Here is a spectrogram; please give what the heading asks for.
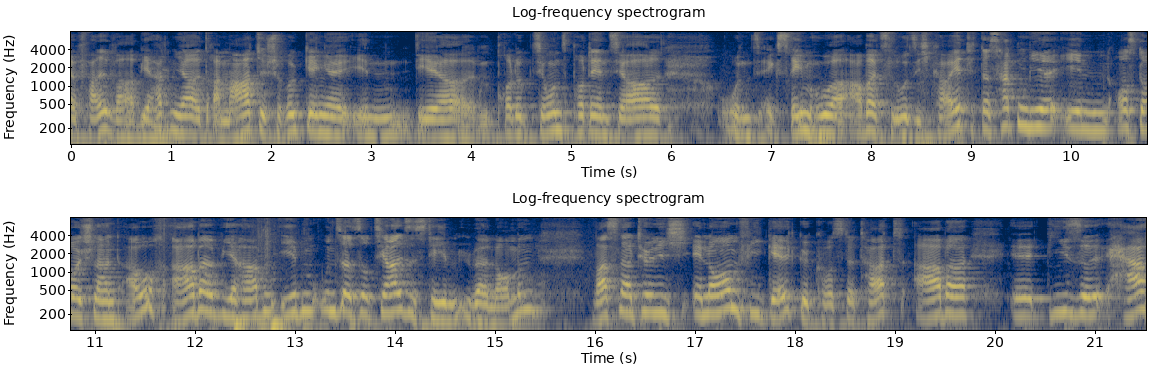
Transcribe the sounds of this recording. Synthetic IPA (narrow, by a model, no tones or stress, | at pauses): ɐfalva̰ːɐviːɐɦatn̩jaːdʁa̰maːtɪʃəʁʏk̚ɡ̥ɛŋəʔɪ̰ndeːɐpʁ̥odʊk̚t͡sjoːnspʰotɛnt͡sjaːl | ʔʊntɛ̰kstʁ̥eːmɦoːɐ̰ʔa̰ɐbaɪt͡sloːzɪçkʰaɪtd̥ashatn̩viːɐʔɪnʔɔstd̥ɔʏt͡ʃlanta̰ʊxʔaːbɐviːɐɦaːbm̩ʔeːbm̩ʔʊnzɐzot͡sjaːlzʏstʰeːmʔyːbɐnɔmən | vasnatʰyːɐlɪçʔenɔɐmfiːlɡɛltɡ̥əkʰɔstəthatʔaːbɐʔɛːd̥iːzəhɛ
